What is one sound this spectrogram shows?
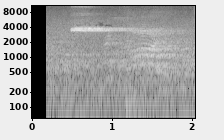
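A referee's whistle blows a short shrill blast.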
